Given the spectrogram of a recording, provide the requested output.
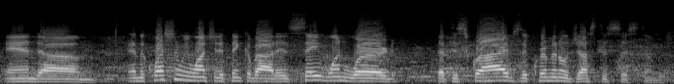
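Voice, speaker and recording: A man's voice: fairly high pitch, animated, normal speed. A man facilitating a workshop, informally giving instructions to a group, recorded live in a room. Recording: live room with audience chatter.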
